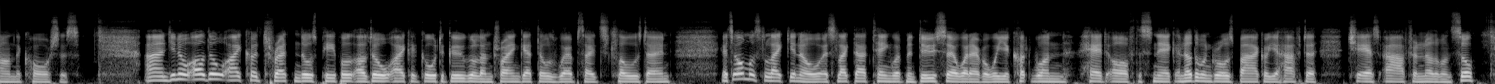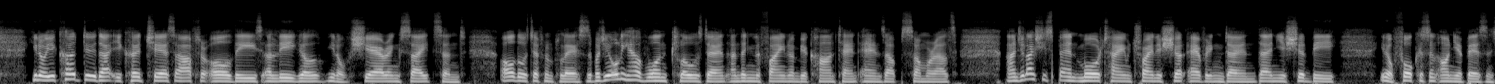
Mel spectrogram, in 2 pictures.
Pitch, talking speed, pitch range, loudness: 145 Hz, 245 wpm, 130-165 Hz, -18 LUFS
